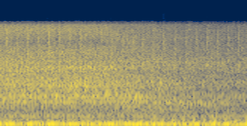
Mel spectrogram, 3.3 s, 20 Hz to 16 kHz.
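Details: 2002 Corvette LS1 with Brian Tooley BTR Stage 2 cam (227/238, .620"/.605", 113.5 LSA), idling with light ticking three or four a second over lumpy V8 idle, better as it warms; cause undetermined.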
